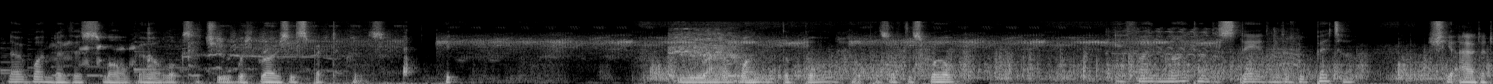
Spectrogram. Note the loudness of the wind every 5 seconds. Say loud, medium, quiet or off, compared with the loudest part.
quiet, loud, loud.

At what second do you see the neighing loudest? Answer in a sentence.
The volume of the neighing peaks at 7 seconds.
